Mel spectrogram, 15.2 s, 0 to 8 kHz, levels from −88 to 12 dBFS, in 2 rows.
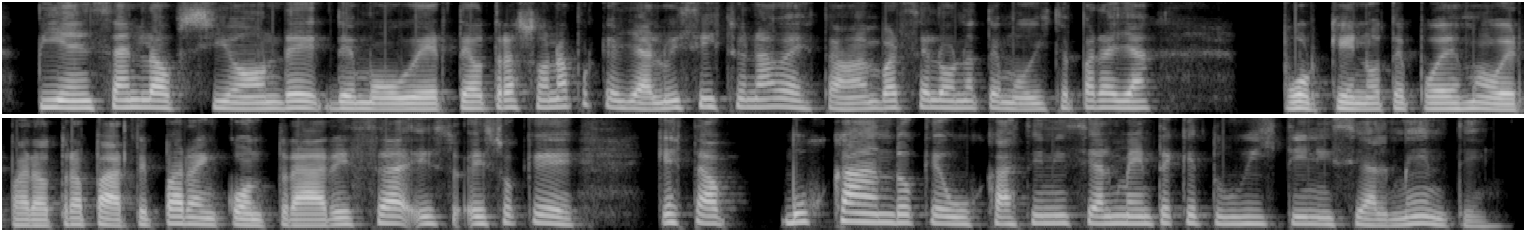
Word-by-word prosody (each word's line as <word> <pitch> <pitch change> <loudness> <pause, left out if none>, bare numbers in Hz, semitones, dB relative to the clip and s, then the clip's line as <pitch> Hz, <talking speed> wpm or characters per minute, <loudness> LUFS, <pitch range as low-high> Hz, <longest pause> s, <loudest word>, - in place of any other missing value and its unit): piensa 185 -1 +3
en 195 +1 +2
la 190 - +6
opción 170 -2 0
de 180 -1 +4
de 165 0 +3
moverte 150 +1 +3
a 170 - +4
otra 195 +3 0
zona, 195 +2 -1
porque 210 -7 -5
ya 165 -3 +2
lo 160 - 0
hiciste 210 +3 -3
una 205 +1 -1
vez, 200 -3 -1
estabas 160 -2 -2
en 170 - -2
Barcelona, 185 -1 -1
te 180 - -2
moviste 150 +1 -3
para 190 0 -1
allá, 180 0 +1 0.6
¿por 170 0 +3
qué 165 -3 +2
no 150 0 -1
te 165 - -2
puedes 160 0 +1
mover 150 -4 +2
para 150 -1 +2
otra 165 +2 -2
parte 160 +3 +3
para 185 +2 +2
encontrar 150 -1 +2
esa 185 +4 +1
eso, 185 +1 -5
eso 185 +2 -3
que 190 -7 -1 0.4
que 220 - -2
estás 205 -3 0 0.3
buscando, 225 -1 +2
que 205 -2 -4
buscaste 180 +1 -2
inicialmente, 200 -1 -2
que 205 -1 -4
tuviste 185 -1 -5
inicialmente? 160 -5 -3
180 Hz, 185 wpm, -18 LUFS, 160-195 Hz, 0.6 s, la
